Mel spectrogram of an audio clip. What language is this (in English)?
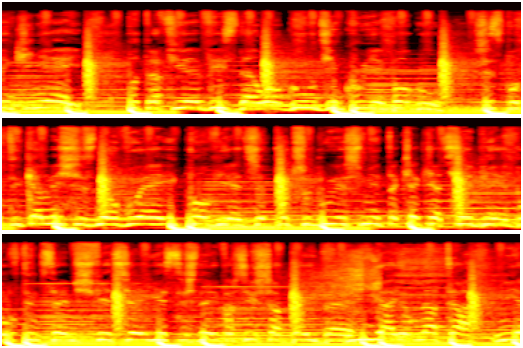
Polish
